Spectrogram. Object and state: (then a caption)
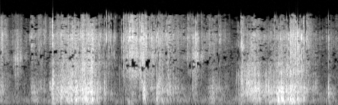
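Dry, brittle soap curls. A hand wearing a ring presses and crushes brittle, blue-and-white striped dry soap curls with its fingers on a patterned cloth. Dry, bright crackling and crunching comes in several swelling bursts, with a few sharper snaps, as the curls break into flakes.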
